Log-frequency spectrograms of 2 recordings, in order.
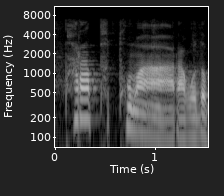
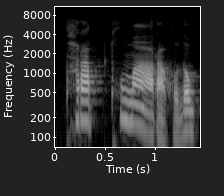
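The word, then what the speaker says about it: παράπτωμα: 하나는 하마르티아, 두 번째로는 파라푸토마라고도 발음하고 파랍토마라고도 발음하게 되어지는, 보통 성경에서는 범죄라고 하는 단어로 번역되어져 있는데요.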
